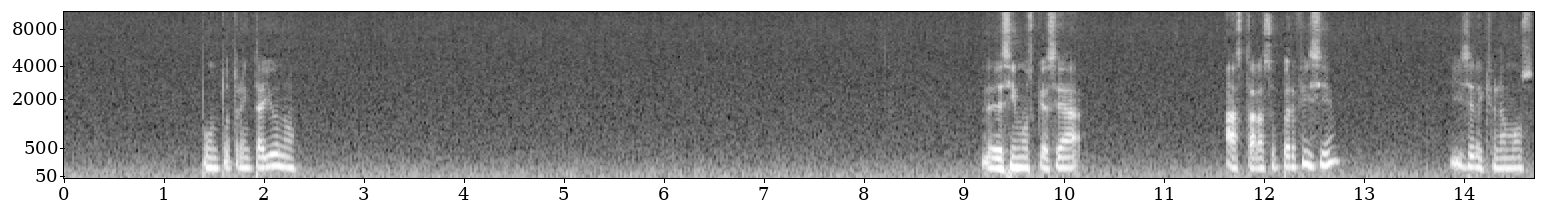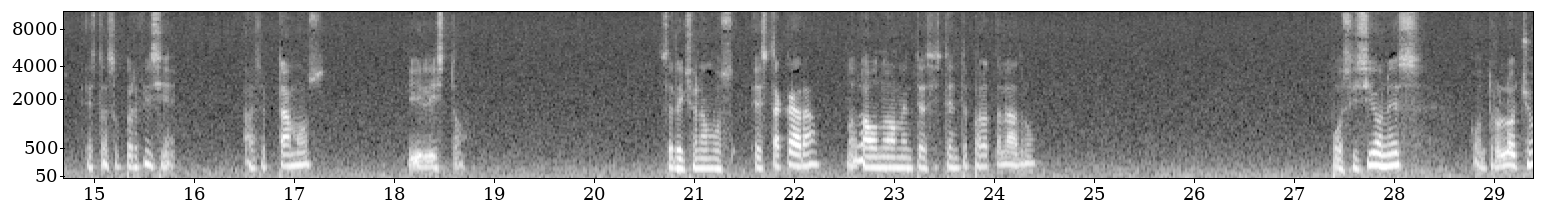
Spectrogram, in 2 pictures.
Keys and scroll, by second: 3.3-3.9 typing, 28.8 ctrl+8.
